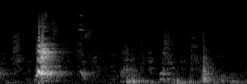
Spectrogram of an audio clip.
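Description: A mixed-breed police dog, part German Shepherd and Belgian Malinois, gives a sharp close bark followed by a few softer woofs and whimpering vocalizations, isolated with quiet gaps between.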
